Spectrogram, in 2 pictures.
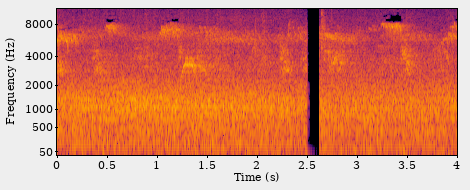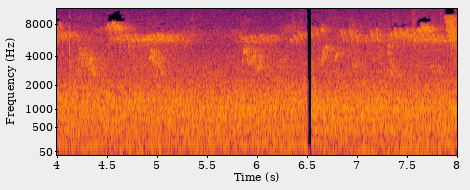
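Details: A winter flock of Bohemian waxwings come from the forest to strip berry trees, giving thin, very high, sibilant trills, several birds overlapping about twice a second, over a steady broad rush of wind or distant traffic.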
